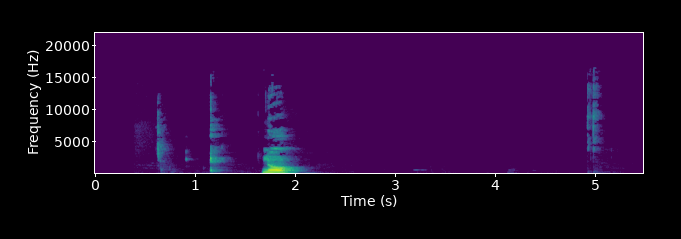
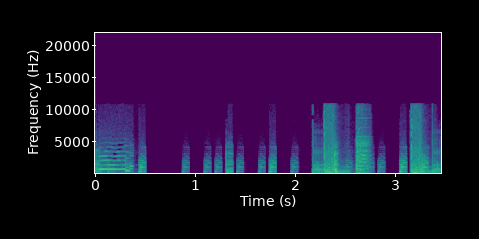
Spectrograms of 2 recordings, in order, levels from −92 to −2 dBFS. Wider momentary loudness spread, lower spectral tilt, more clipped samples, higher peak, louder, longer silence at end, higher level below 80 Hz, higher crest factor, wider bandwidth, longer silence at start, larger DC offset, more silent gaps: about the same, 22 LU vs 20 LU; first, -7.5 dB/octave vs -3.5 dB/octave; neither; first, -2 dBFS vs -14 dBFS; first, -17 LUFS vs -34 LUFS; first, 3.5 s vs 0 s; second, -72 dBFS vs -58 dBFS; about the same, 24 dB vs 22 dB; first, 13 kHz vs 11.5 kHz; first, 1.15 s vs 0 s; neither; second, none vs 0.53-0.86 s, 0.96-1.08 s, 1.15-1.19 s, 1.52-1.62 s, 1.81-1.95 s, 2.05-2.15 s, 2.91-3.03 s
